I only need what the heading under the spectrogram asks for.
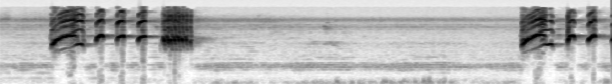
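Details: Ngeplong song of the orange-headed thrush: a sweeping whistle followed by quick chipped notes and a rasping burst, a few seconds of near-silence with soft rustling, then another bright whistled run.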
